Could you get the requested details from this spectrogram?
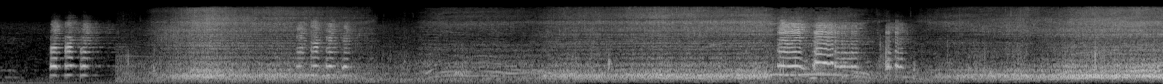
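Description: Trumpeter Swans give loud, nasal, horn-like honks in short bursts of two to four, over a steady background of wind or water.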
